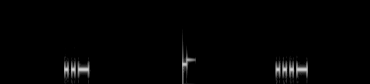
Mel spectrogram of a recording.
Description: Morse code, heard as a keyed tone, about 36 wpm, 700 Hz. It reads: U V
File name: Single-Letter-Number-35wpm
